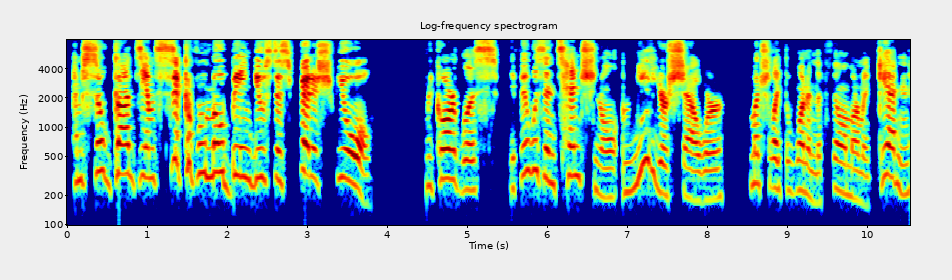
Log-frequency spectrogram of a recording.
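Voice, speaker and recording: A woman's voice: high voice, pushed and bright, no room sound, low-quality recording. A woman giving casual, opinionated commentary as a fan fiction author, with a blunt way of talking. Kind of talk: casual author's commentary with some story reading.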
